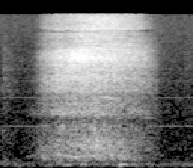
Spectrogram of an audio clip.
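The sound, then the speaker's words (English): A deep breath drawn in, a soft, airy hiss that swells over about a second and then fades, alone over a faint background. “Take a deep breath.”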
